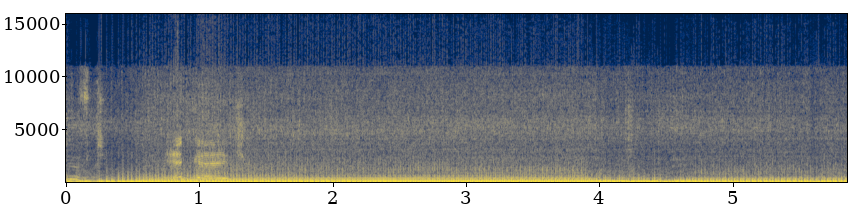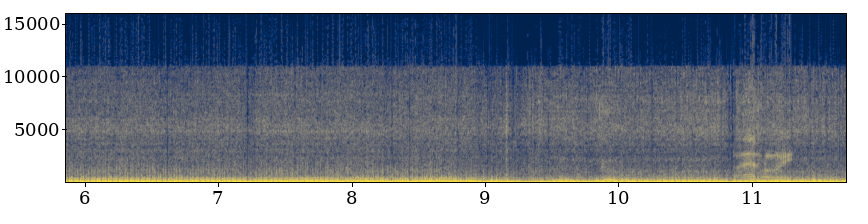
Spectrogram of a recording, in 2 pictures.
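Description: A Harley-Davidson motorcycle is ridden under a loud, steady engine rumble that drops in pitch at two gear changes as it downshifts and then pulls again, with wind noise throughout and a voice speaking briefly.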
